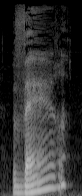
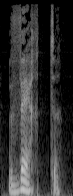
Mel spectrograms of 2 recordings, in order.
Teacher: So masculine form, don't pronounce the final T. Vert. Feminine form, verte.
